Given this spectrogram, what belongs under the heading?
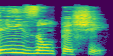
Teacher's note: When that happens, the S is going to sound like a Z. We're going to run it together. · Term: liaison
